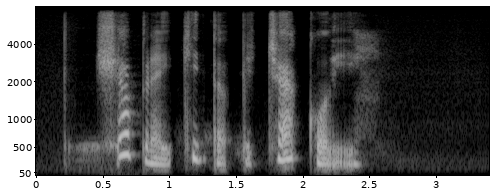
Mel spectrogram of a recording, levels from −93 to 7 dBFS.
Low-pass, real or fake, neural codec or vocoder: 7.2 kHz; fake; codec, 16 kHz, 0.8 kbps, ZipCodec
